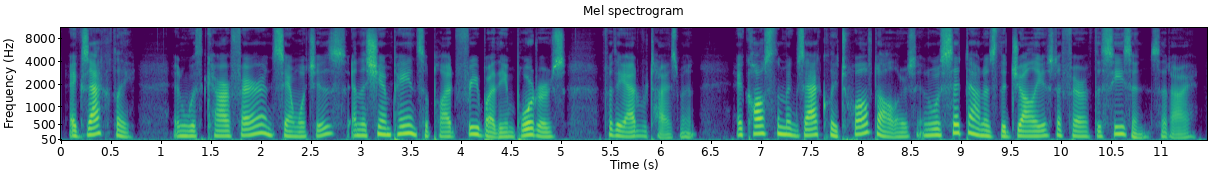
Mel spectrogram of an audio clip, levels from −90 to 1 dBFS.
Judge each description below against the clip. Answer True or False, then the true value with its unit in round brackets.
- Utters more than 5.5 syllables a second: True (5.7 syllables/s)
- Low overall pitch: False (160 Hz)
